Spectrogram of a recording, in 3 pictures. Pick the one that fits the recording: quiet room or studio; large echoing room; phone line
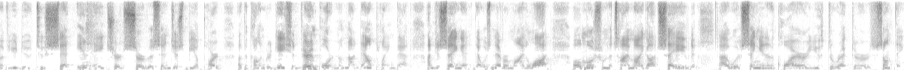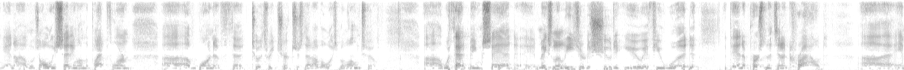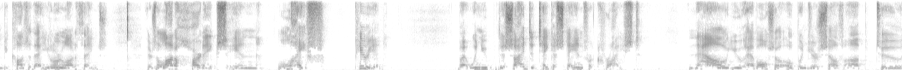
large echoing room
